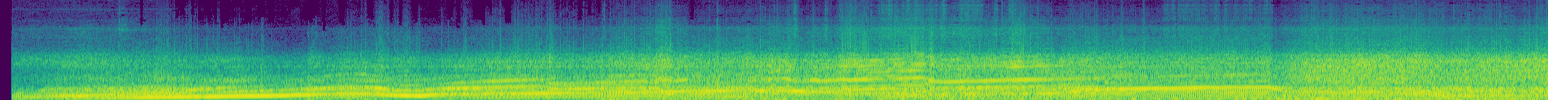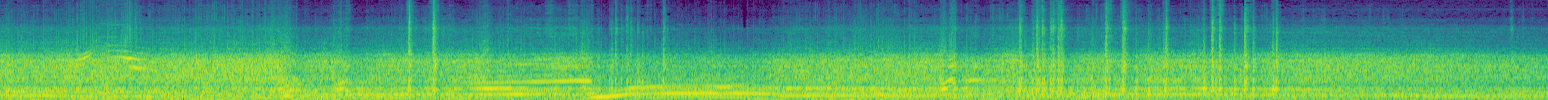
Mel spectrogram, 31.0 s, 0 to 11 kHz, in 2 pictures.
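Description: Sports-car engines accelerating hard through the gears, the pitch climbing and dropping at each shift, heard from inside the C7 Corvette's cabin. Sharp clicks come in the last third.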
